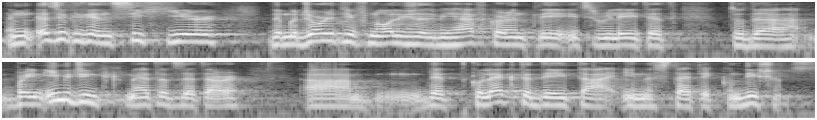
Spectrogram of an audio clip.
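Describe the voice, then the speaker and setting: In a Slovenian accent, a man talks at a moderate pace with fairly high pitch, ordinary pitch variation and very even loudness. Noticeable background noise and audible room echo are present. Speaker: researcher and summer school organizer. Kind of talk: lecture. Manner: halting, many fillers.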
